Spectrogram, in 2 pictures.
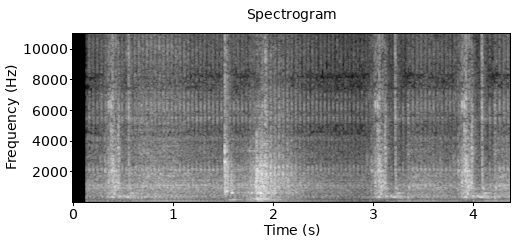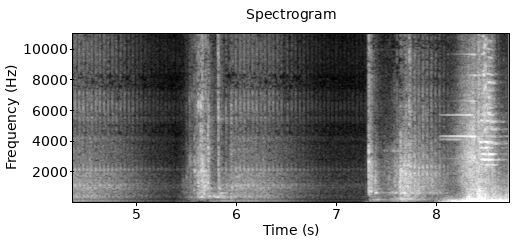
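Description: Old-film projector sound effect: a steady low hum under scattered crackles and clicks. It cuts out briefly twice, around five and seven seconds in.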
